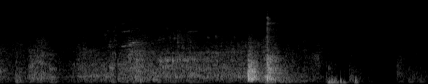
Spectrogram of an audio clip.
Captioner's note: tap running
